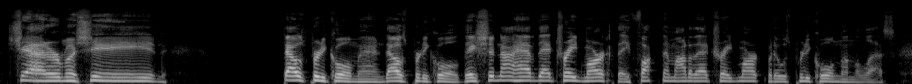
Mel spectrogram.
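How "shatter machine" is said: put-on excited yell like ringside commentary. Retelling a wrestling finish move: imitating Corey Graves yelling. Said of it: "as Corey Graves yells".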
